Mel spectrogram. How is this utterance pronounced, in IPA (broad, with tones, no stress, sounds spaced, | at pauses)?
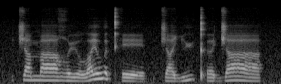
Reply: t͡ʃ a˧ m aː˧ ʁ yː˨ lˠ eː˦ w ə˨ kʰ eː˨ | t͡ʃ aː˨ ʎ yː˦ kʼ əː˨ d͡ʒ aː˦˨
